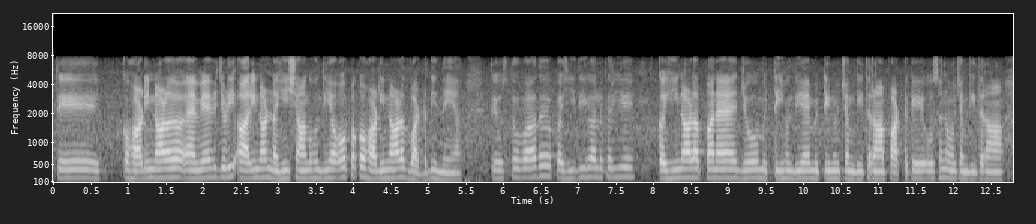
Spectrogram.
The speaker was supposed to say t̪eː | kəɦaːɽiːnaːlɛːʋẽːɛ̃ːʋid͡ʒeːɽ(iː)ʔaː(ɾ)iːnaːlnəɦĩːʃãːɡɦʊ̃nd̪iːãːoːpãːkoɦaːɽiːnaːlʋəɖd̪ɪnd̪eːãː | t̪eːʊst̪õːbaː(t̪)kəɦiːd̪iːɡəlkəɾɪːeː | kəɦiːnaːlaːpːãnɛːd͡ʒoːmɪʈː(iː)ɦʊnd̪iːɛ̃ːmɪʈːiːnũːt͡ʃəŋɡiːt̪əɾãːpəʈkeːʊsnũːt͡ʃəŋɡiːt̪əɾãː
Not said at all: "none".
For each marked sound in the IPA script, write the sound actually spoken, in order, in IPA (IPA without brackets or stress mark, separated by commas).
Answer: iː, ɾ, d̪, iː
